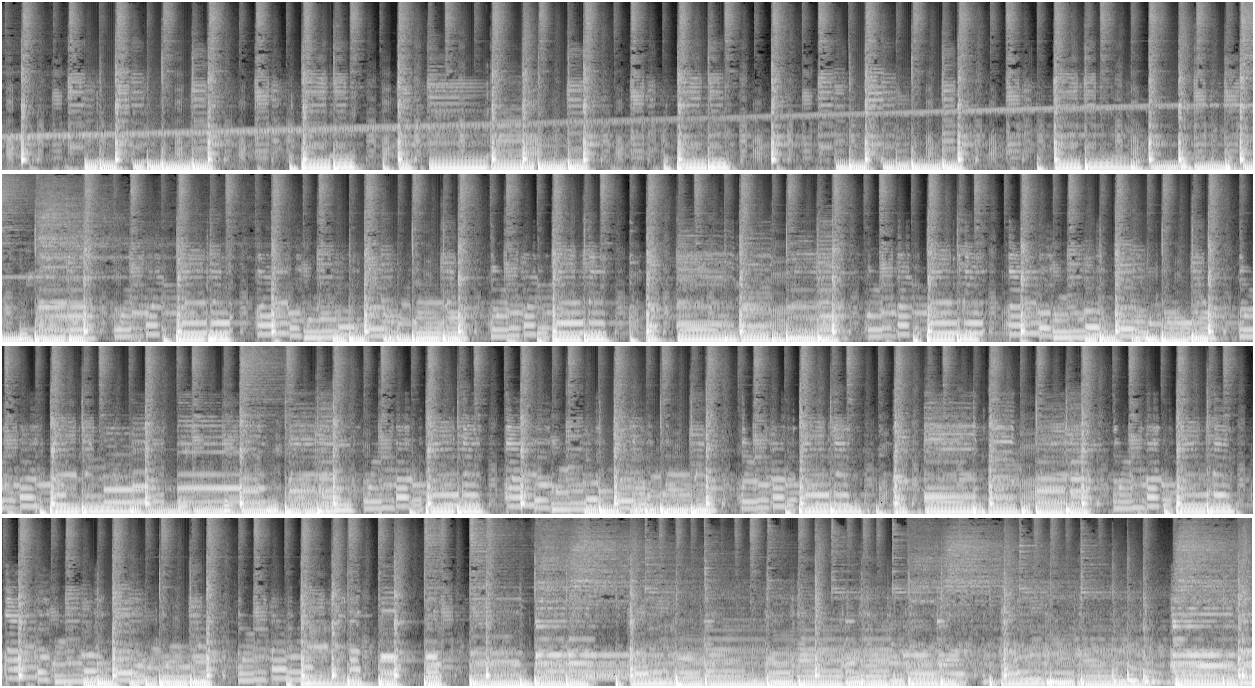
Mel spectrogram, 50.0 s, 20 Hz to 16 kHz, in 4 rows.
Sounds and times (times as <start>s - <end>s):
Music: 0.0s - 50.0s.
